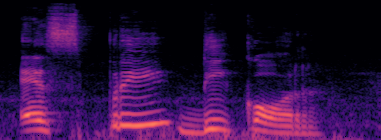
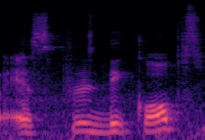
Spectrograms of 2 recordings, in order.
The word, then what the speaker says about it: esprit de corps: Now the correct pronunciation of this word is esprit de corps, लेकिन हम लोग बोलने के लिए बहुत से लोग इसको एस्प्रिट डी कॉर्प्स भी कहते हैं. Otherwise the correct pronunciation is एस्प्रिट डी कॉर्प्स.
